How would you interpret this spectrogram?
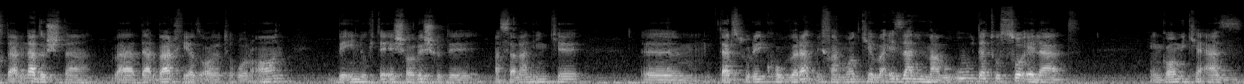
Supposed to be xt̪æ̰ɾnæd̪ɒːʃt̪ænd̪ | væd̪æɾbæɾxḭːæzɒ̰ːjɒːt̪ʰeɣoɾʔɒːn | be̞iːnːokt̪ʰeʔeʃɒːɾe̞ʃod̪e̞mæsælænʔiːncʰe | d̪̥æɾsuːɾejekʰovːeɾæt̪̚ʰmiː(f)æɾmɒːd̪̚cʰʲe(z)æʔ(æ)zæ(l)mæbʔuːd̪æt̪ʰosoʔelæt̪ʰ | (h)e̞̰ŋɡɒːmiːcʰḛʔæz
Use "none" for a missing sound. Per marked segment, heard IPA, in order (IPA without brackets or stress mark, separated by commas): f, v, e, l, h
